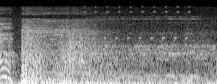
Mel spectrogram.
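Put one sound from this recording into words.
A crate smashes apart with a sharp crack.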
